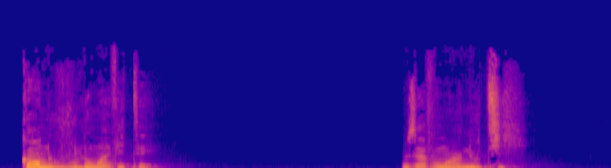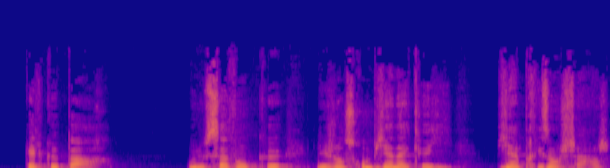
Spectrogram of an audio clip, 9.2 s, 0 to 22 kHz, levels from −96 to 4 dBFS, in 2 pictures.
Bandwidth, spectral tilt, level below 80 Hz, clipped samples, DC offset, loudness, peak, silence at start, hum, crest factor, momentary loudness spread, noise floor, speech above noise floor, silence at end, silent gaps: 16 kHz; -5.5 dB/octave; -74 dBFS; under 0.1%; under 0.1%; -34 LUFS; -12 dBFS; 0.15 s; none; 22 dB; 12 LU; -88 dBFS; 55 dB; 0 s; none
